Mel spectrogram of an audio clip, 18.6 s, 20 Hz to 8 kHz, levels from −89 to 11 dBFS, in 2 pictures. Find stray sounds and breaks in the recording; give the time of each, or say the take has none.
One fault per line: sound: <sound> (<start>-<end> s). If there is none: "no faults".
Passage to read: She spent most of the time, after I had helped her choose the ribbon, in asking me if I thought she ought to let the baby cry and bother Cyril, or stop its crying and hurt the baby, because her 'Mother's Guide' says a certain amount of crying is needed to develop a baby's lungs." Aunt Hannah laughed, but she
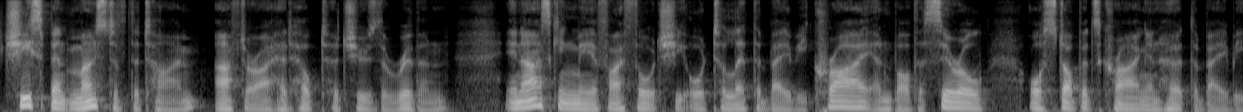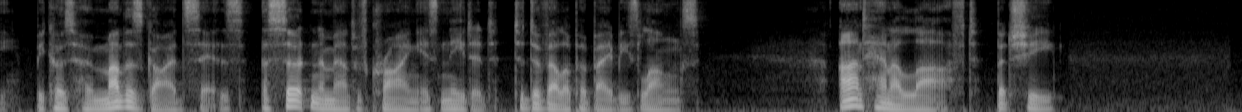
no faults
